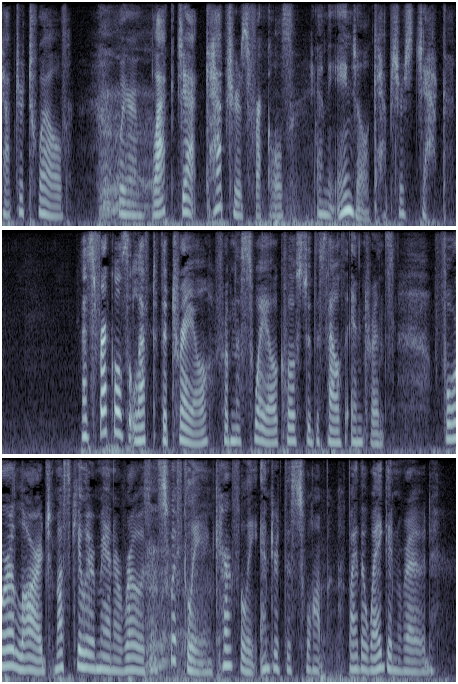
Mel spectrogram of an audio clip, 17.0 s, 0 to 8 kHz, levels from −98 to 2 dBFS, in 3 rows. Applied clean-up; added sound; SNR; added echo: none; Breathing; 13 dB; none.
